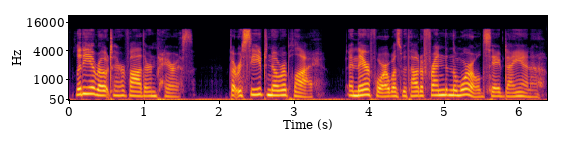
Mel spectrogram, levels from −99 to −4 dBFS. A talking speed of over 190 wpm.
Yes: fast, 205 wpm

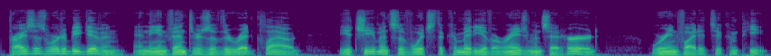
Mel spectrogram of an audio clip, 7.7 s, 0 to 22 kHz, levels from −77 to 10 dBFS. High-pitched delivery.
No: very low, 95 Hz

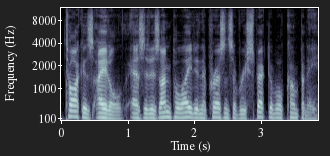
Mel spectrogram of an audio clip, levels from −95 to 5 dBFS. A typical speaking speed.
No: fast, 220 wpm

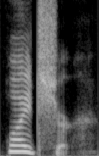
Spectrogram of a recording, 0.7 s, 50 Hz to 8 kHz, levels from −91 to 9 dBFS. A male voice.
No: female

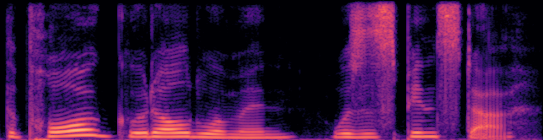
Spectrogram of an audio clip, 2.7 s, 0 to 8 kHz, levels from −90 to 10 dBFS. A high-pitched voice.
Yes: high, 210 Hz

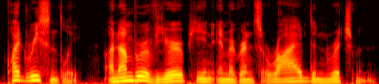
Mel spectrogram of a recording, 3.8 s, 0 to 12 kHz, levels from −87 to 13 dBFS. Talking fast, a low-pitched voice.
No: average, 160 wpm; low, 125 Hz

